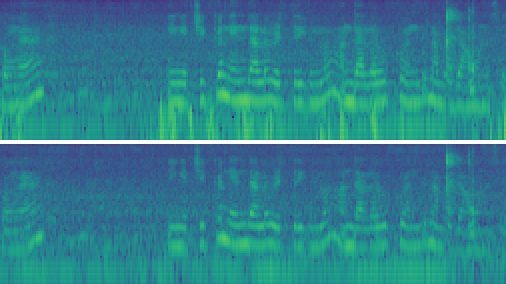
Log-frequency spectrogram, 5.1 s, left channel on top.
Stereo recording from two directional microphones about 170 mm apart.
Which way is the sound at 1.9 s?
25° left (ahead or behind).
